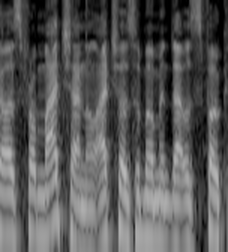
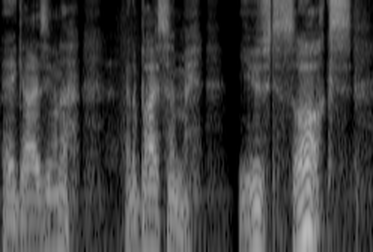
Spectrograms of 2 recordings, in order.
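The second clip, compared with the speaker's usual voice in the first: low, hushed dodgy salesman voice; 6 semitones lower, 5 dB quieter than usual. Reminding a friend how they sounded in the cave, in a dodgy salesperson voice. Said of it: "a dodgy salesperson type voice".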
